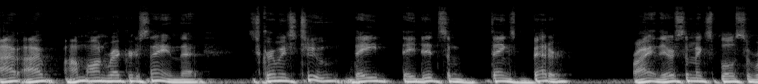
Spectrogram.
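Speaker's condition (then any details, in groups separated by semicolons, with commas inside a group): No condition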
